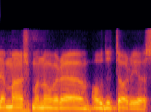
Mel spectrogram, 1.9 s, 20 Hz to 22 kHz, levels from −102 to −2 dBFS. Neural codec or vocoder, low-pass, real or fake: codec, 16 kHz, 0.9 kbps, LongCat-Audio-Codec; 7.2 kHz; fake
